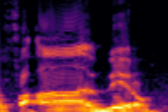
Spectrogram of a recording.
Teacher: را ساکن سے پہلے زیر ہے اسی کلمے میں ہے اور زیر کون سا اصلی زیر ہے تو اب ہم اس را کو باریک پڑھیں گے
